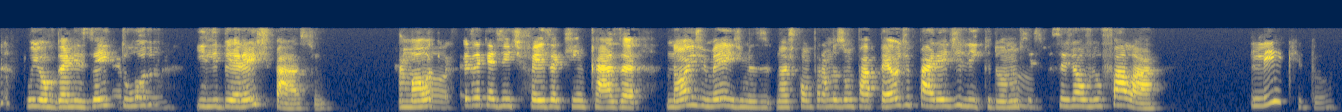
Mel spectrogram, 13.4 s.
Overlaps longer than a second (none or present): none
